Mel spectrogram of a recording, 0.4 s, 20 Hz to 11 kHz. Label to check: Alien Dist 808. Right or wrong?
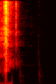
Wrong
